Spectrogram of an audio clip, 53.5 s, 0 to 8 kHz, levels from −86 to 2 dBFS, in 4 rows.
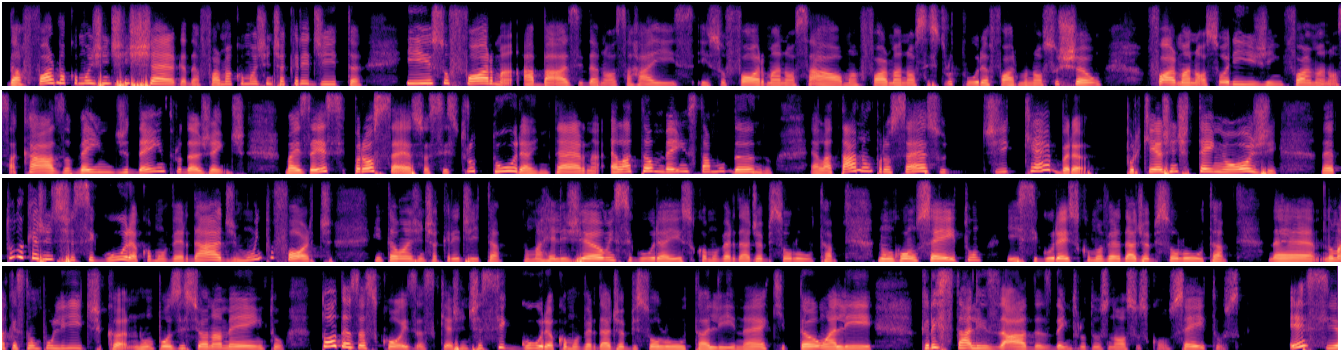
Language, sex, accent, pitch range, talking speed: Portuguese, female, Brazilian, 185-250 Hz, 140 wpm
